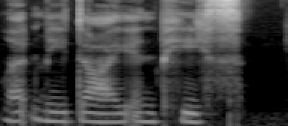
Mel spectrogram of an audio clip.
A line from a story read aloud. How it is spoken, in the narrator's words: he said slowly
